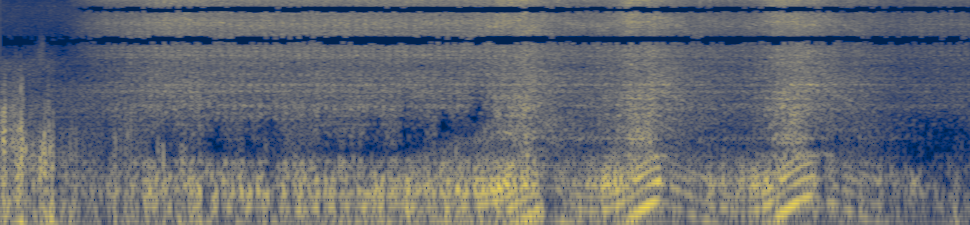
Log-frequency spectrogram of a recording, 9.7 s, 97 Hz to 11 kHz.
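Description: Volvo Penta AQ170 inboard petrol engine running in a boat's engine bay, revved twice, about six and eight seconds in, and settling back each time.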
